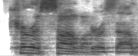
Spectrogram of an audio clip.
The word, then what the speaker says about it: Kurosawa: Akira Kurosawa? Did I say that right? – Kurosawa. I think is what you were trying to say.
